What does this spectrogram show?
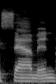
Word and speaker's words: salmon: you not eating Seafood I love that you say salmon thank you yeah not Salmons everyone let the L go please it's okay because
